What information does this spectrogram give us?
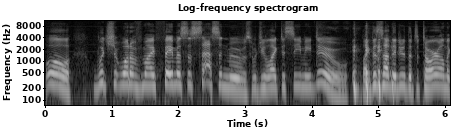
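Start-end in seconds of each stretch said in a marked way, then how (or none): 0.0-4.5 dry, heavily sarcastic put-on tone. Retelling a game's tutorial scene: imitating a sarcastic character. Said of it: "great sarcastic moments".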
